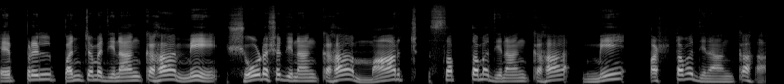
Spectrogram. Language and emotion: Sanskrit, neutral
